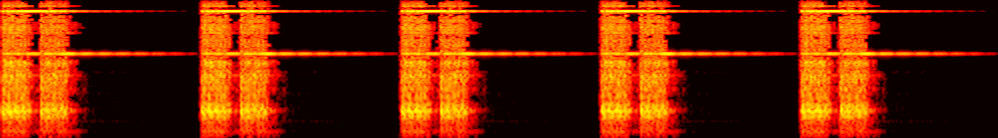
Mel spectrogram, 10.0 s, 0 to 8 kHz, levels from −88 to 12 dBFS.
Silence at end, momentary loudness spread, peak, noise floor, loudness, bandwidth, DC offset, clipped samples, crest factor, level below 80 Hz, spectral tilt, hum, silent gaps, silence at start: 0.6 s; 22 LU; 0 dBFS; -45 dBFS; -7 LUFS; 8 kHz; under 0.1%; under 0.1%; 12 dB; -56 dBFS; 2.5 dB/octave; none; none; 0 s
